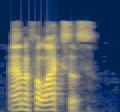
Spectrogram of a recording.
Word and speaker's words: anaphylaxis: Yeah, anaphylaxis. – Wow, that's crazy. How's that? Even pronounced it properly first time round. Yeah, he did.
